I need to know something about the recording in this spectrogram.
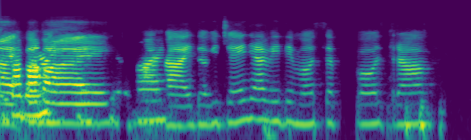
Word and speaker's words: Vidimo se: Vidimo se. Vidimo se. Excellent. Excellent. It's similar to Danish. Starts with we. Yeah. Thank you to everyone. Bye. Good Yes, night. bye-bye. Bye. Bye. Doviđenja. Vidimo se.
